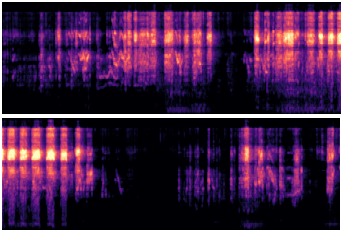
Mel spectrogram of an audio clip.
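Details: Budgie chirping: loud bursts of rapid, high, rattling chatter and squeaky notes, broken by a silent gap around six seconds, with faint low knocks beneath.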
